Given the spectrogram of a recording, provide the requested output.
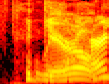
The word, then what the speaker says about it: Gerald: Gerald, yes. Gerald with the heart G, McCullough.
